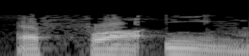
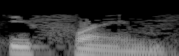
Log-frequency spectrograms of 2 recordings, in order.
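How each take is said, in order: First: The final vowels are split into two syllables. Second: The final vowels merge into one syllable. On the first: "more in a Hebraic way, like the syllable cut between the A and the I" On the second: "this two vowels walk and first does the talking thing"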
